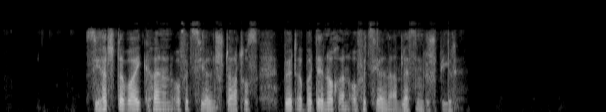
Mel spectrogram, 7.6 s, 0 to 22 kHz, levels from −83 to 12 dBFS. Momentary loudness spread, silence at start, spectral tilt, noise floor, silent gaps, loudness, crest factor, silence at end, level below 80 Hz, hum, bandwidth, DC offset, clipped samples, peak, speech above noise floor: 12 LU; 1.1 s; -4.5 dB/octave; -86 dBFS; none; -23 LUFS; 24 dB; 1.85 s; -52 dBFS; none; 10 kHz; under 0.1%; under 0.1%; -2 dBFS; 63 dB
